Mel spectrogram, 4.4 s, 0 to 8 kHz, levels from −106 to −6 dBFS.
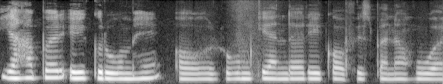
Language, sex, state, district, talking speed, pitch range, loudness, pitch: Hindi, female, Madhya Pradesh, Dhar, 190 wpm, 195-220 Hz, -18 LUFS, 200 Hz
